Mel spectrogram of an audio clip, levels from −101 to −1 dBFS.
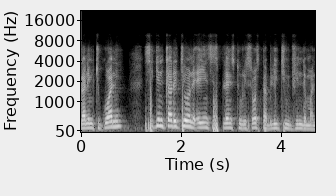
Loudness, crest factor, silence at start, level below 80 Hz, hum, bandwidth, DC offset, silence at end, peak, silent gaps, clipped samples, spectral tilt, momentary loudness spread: -22 LUFS; 16 dB; 0 s; -40 dBFS; none; 7.4 kHz; under 0.1%; 0 s; -6 dBFS; none; under 0.1%; -6.5 dB/octave; 10 LU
